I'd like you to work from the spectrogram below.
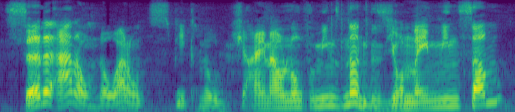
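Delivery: brash weasel with swooping pitch; weaselly voice. Acted. Weasel dodging a question about the child's name, weaselly voice. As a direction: rattle it off like a street-tough weasel. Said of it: "It's a weaselly voice".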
